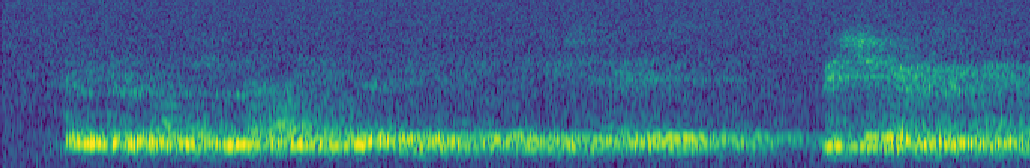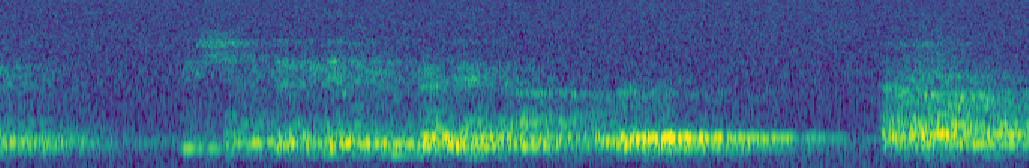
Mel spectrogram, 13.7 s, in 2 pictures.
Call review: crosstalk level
none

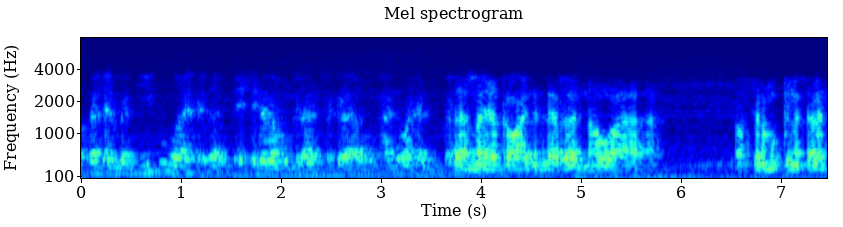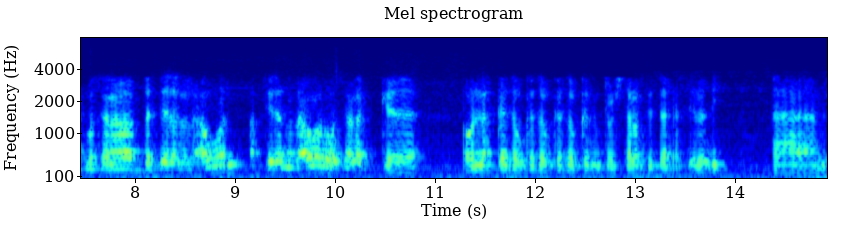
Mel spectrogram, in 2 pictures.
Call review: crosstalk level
present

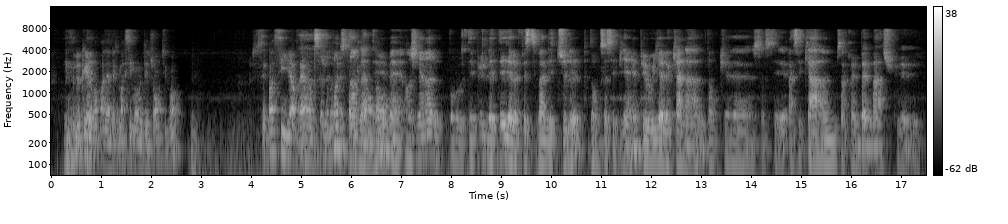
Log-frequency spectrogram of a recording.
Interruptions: present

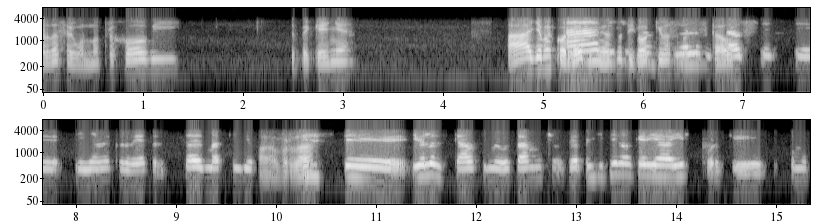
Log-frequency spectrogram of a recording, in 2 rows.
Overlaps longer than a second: present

